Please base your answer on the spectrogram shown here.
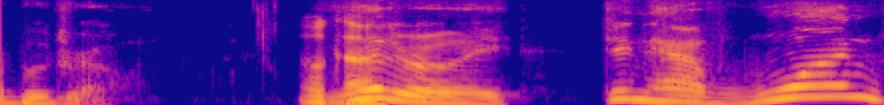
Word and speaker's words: Boudreaux: I've been calling Parker for DX this whole time. How you say his name? Parker Boudreaux.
